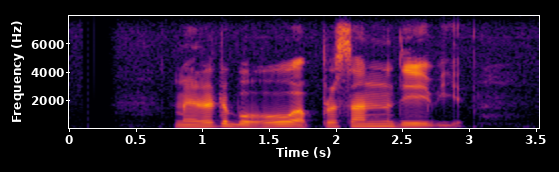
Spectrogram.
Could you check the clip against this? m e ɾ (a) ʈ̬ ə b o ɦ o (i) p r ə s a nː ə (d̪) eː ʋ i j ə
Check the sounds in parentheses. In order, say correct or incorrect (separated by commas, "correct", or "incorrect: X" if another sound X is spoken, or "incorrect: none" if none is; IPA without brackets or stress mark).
incorrect: ə, incorrect: a, correct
